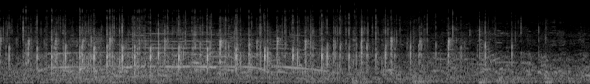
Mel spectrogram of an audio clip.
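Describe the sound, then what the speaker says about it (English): Crowd at a high school girls' soccer game in a stadium claps and cheers in a sustained burst of applause, with chatter and shouting voices mixed throughout. "Big round of applause."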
